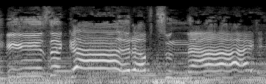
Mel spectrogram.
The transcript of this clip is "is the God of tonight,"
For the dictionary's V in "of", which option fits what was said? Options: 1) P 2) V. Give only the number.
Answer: 1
